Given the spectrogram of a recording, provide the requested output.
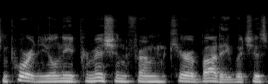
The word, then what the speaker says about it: Kiribati: But before that, most important, you'll need permission from Kiribati, which is pronounced Kiribati, since the island is part of that sovereign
